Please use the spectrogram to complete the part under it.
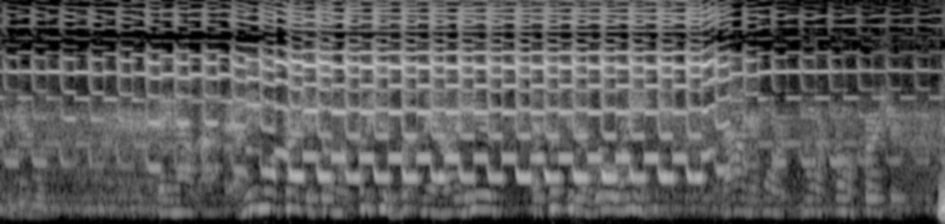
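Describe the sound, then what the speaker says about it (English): Electronic siren from a soldered DIY kit, a loud warbling electronic wail rising and falling in rapid repeated sweeps for several seconds before stopping with a click. "a potentiometer right here, which turns up the siren"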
